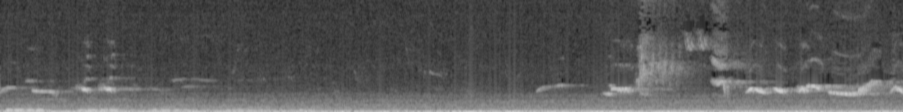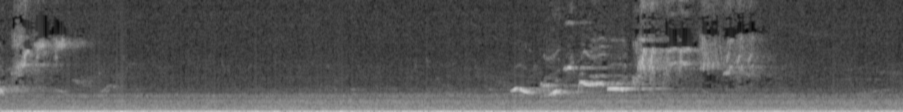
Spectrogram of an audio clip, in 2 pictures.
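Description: Small birds chirping in two bouts of quick, gliding calls, the first about six seconds in and the second near the end, over a steady low rumble.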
